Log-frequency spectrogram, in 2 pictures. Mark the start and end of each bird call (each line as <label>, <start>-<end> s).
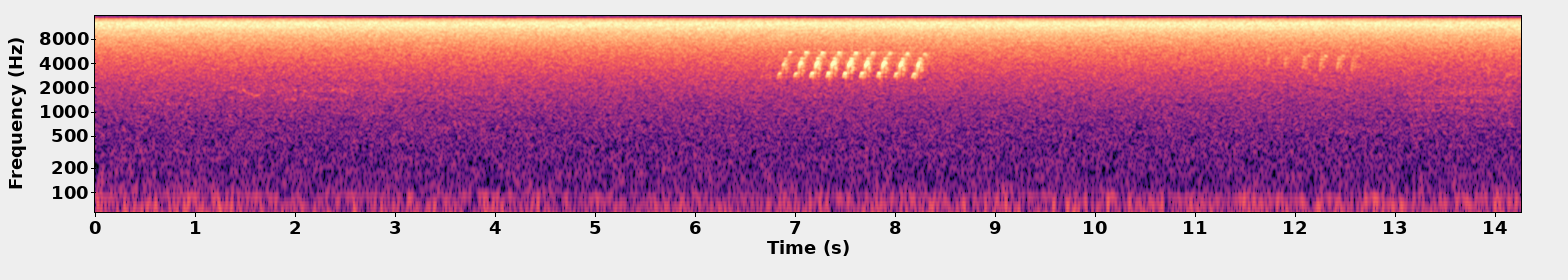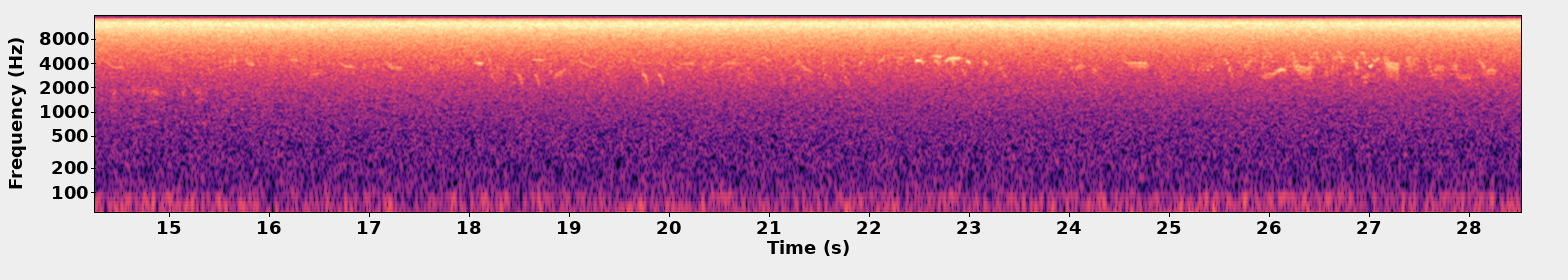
Hawaii Amakihi (Chlorodrepanis virens), 6.8-8.4 s
Hawaii Amakihi (Chlorodrepanis virens), 11.7-12.6 s
Eurasian Skylark (Alauda arvensis), 18.0-28.5 s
